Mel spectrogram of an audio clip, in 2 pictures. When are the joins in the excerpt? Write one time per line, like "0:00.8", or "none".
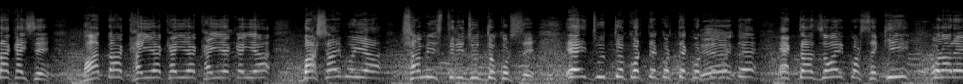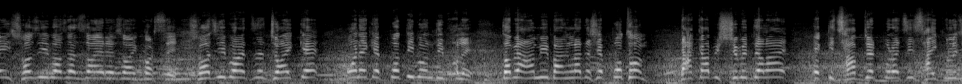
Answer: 0:11.5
